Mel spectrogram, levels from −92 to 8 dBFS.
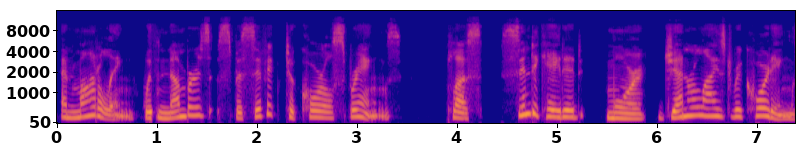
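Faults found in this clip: No faults found in review.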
